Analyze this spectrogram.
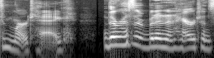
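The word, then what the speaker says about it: Murtagh: the next few months I've also been saying it wrong this entire time I always thought I say it as murtog it's murtag there hasn't been an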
